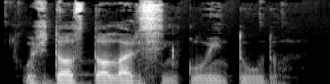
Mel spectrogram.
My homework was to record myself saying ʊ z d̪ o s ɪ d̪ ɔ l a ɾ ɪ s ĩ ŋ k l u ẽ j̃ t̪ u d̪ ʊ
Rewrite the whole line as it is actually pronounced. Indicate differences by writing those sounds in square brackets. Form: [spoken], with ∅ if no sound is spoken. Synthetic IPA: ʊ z d̪ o [z] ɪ d̪ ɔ l a ɾ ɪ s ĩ ŋ k l u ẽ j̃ t̪ u d̪ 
